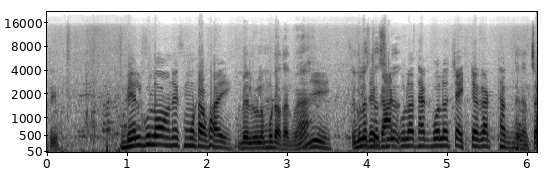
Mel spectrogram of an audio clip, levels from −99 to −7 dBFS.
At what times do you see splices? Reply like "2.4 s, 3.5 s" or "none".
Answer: none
